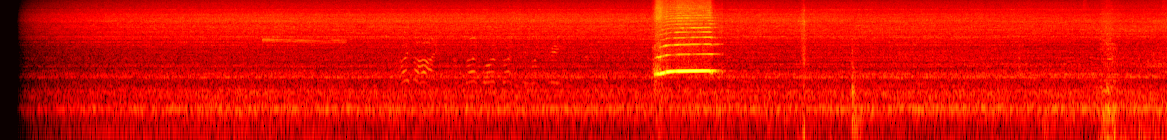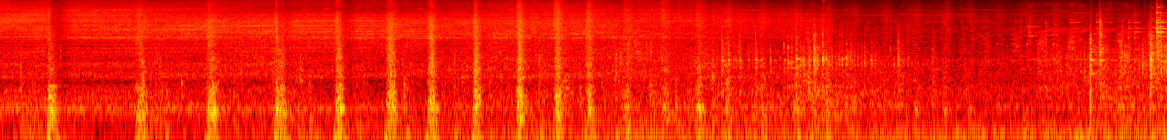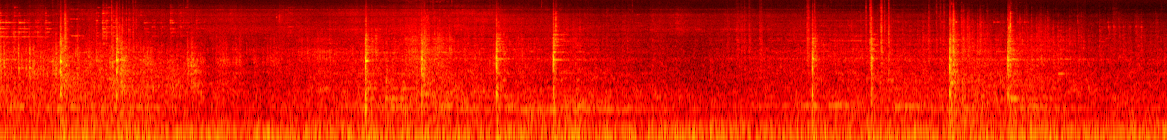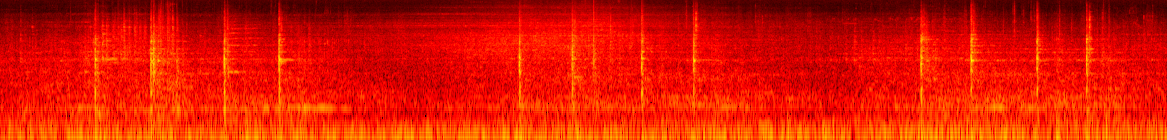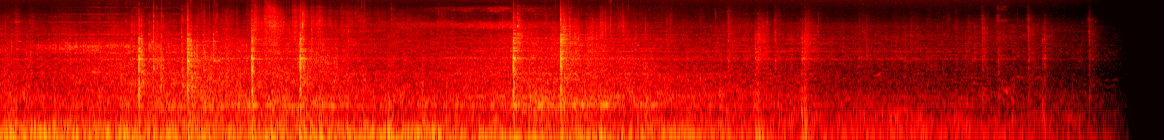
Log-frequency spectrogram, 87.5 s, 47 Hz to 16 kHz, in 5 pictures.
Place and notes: Whistle, steam and wheels, Toddington Station, Gloucestershire, UK - Steam Train
On the Gloucestershire and Warwickshire Railway at Toddington a steam train leaves. Voices, whistle, engine and bogies from close up. MixPre 3 with 2 x Beyer Lavaliers + Rode NTG3.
